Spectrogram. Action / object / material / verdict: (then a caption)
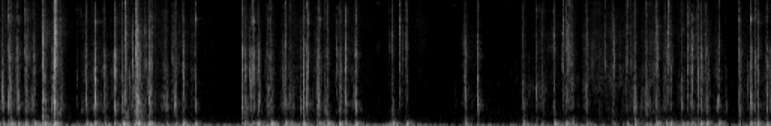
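tap / plastic keyboard with round keys / plastic / none. Fingertips with long nails type on a pastel blue and green plastic retro keyboard with round keys and a hollow plastic body. Rapid bursts of light, bright clacking ride over a hollow low thump, broken by short pauses near the three-, five- and six-second marks. Each keystroke dies away almost at once.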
